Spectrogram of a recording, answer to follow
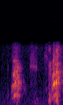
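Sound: dog barking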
